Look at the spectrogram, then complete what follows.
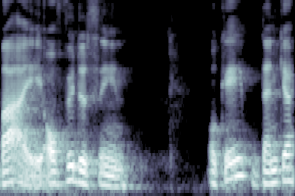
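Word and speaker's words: Auf Wiedersehen: सोहेनी, जेहन, जेहन, जे, ज, ऑफ विडरसेन। इसका मतलब क्या होता है, बाय, सी ओ गेन की सेंस में हम बोलते नहीं है, बाय, ऑफ विडरसेन, ओके।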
